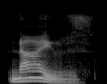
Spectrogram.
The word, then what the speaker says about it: knives: 1 knife, 2 knives. Again, with the v sound plus the z sound, like in zebra. Knives.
